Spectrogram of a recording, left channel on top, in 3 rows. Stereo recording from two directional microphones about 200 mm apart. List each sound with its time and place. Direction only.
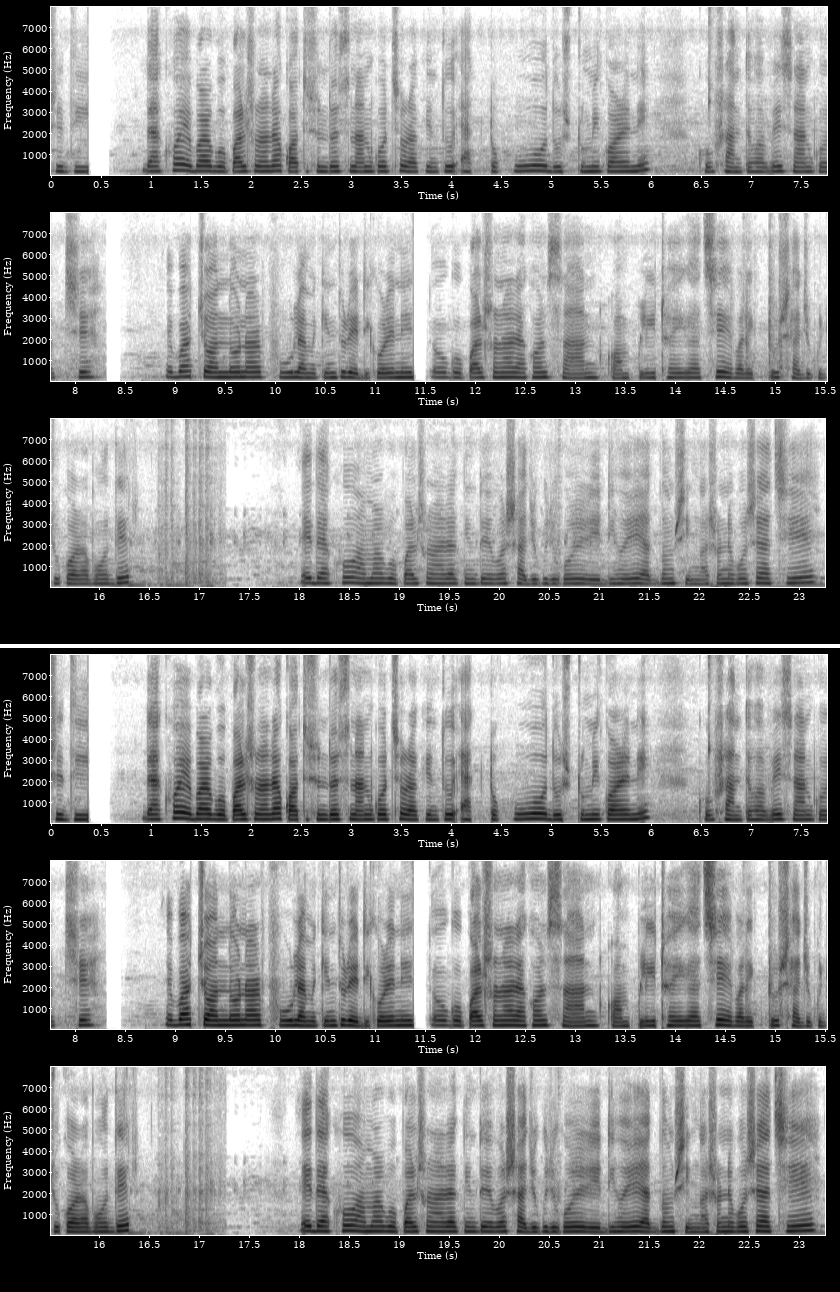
0.0 s speech: 30° right (ahead or behind)
8.9 s a woman's voice: 35° right (ahead or behind)
18.0 s speech: 30° right (ahead or behind)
